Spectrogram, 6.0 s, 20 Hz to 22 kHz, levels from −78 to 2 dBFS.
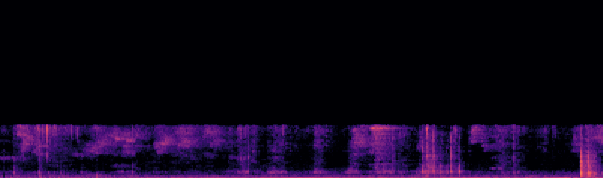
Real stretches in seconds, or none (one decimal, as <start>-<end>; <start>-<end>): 2.5-6.0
